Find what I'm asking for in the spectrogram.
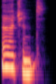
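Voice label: "urgent", British English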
